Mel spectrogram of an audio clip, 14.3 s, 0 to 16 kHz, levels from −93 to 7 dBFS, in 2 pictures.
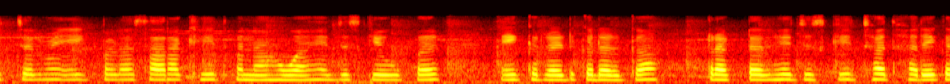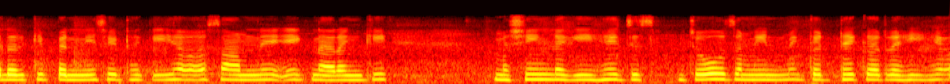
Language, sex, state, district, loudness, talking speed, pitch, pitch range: Hindi, female, Bihar, Purnia, -19 LUFS, 175 wpm, 215 Hz, 210-225 Hz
